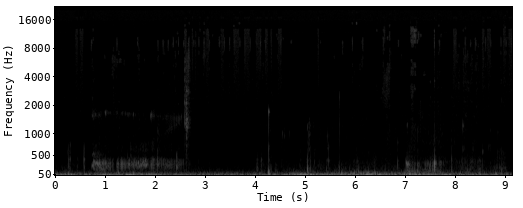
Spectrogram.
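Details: Japanese girl lying on her side in bed after eating ramen, digestion recorded: low gurgles and rumbles with squeaky bubbling bursts; normal bowel sounds (borborygmi).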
